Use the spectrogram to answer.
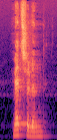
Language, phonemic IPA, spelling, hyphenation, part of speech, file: Dutch, /ˈmɛtsələ(n)/, metselen, met‧se‧len, verb, Nl-metselen.ogg
- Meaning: 1. to lay bricks 2. to build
